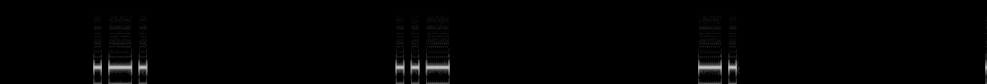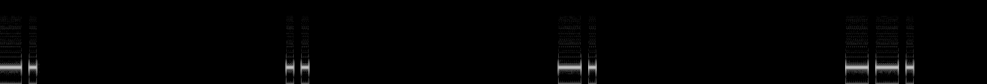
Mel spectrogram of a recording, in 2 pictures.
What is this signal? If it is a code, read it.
Morse code, heard as a keyed tone, about 16 wpm, spaced as for 3 wpm, 800 Hz. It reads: RUNNING
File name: (spaced) / QSOs Spaced-mp3s / kc7haa @5 sp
